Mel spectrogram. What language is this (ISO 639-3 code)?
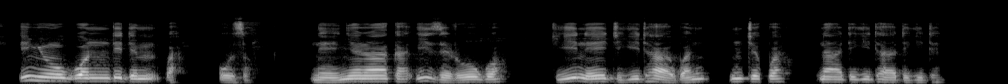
ibo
